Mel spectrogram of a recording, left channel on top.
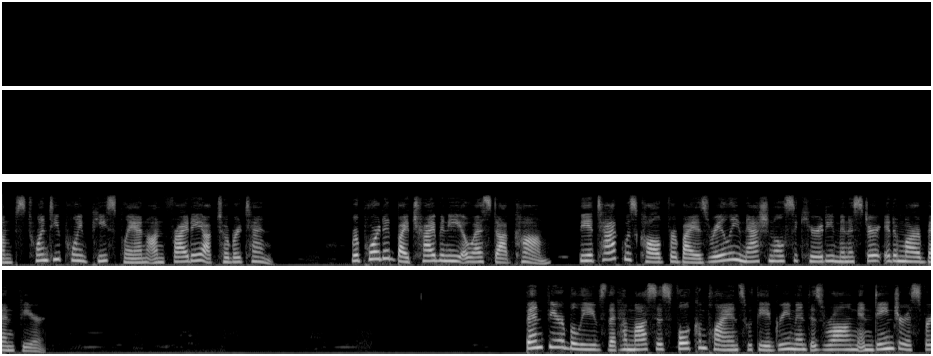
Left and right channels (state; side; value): silent; left; digital silence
